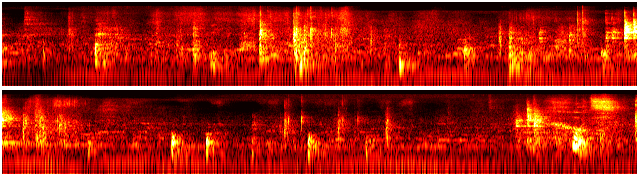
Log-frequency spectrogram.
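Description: Marker writing on a whiteboard: scattered short taps and strokes, one brighter stroke about six seconds in, over a low steady hum.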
